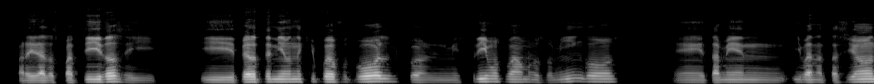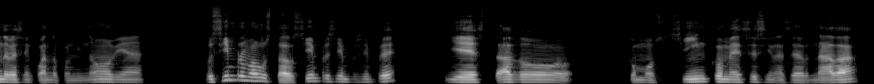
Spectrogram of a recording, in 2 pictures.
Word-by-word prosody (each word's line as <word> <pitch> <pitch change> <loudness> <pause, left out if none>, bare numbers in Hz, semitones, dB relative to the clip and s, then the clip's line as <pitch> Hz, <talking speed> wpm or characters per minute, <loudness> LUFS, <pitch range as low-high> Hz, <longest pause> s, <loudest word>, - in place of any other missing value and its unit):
para 95 +2 -4
ir 100 - +2
a 100 - +6
los 100 0 -6
partidos. 120 +6 +4
Y 100 -2 -14 0.4
y 105 0 -3
pero, 120 -1 +7
tenía 125 0 +2
un 125 0 +2
equipo 120 0 0
de 120 - +7
fútbol 130 +3 +4
con 105 -1 -8
mis 100 -1 -17
primos, 135 0 0
jugábamos 115 -2 -5
los 105 -1 -13
domingos, 130 +3 -5 0.5
eh, 105 0 -9
también 110 -1 -5
iba 115 -1 -1
a - - -2
natación 115 +5 +1
de 115 - +2
vez 110 0 0
en 105 - -14
cuando 105 0 -8
con 100 0 -18
mi 100 - -17
novia. 115 0 -6 0.6
Pues, 125 0 -5
siempre 200 0 -2
me 175 - -2
ha - - +5
gustado, 135 -10 +1
siempre, 135 +5 -7
siempre, 125 -3 -10
siempre, 120 +5 -3 0.5
y 115 0 -1
he 110 0 +8
estado 115 -2 0 0.5
como 105 -1 -9
5 130 +4 -1
meses 115 0 -4
sin 110 -3 -14
hacer 100 +1 -7
nada 110 +5 +3
115 Hz, 165 wpm, -26 LUFS, 105-125 Hz, 0.6 s, he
